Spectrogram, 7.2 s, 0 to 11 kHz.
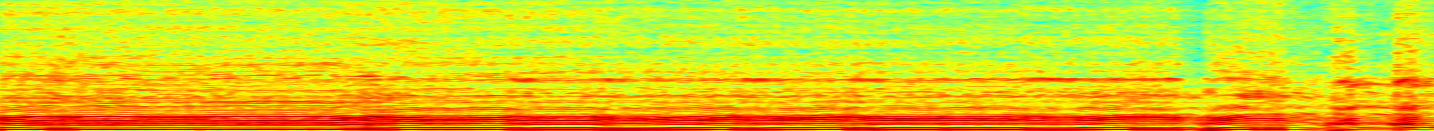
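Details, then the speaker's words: Ported 154 two-stroke chainsaw screaming at high revs, pitch wavering up and down instead of holding steady; a naked spot on the kill wire was shorting out the spark. "we noticed it before it wouldn't really do it while it was running before but the high rpm it would sit there and kind of flutter almost acted like it had a limited coil"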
